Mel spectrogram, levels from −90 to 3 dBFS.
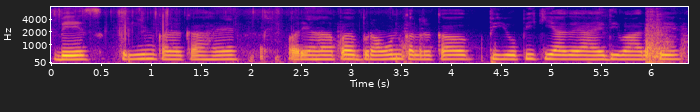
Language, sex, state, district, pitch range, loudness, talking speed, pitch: Hindi, female, Bihar, West Champaran, 210-220 Hz, -16 LUFS, 160 wpm, 215 Hz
